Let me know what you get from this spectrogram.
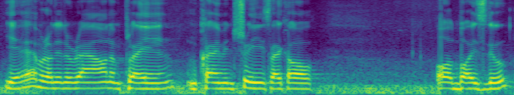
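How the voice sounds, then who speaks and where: An older man from Guyana, telling his life story in an interview in an unhurried way, often repeating and restarting phrases. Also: medium pitch, flat delivery, background noise.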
